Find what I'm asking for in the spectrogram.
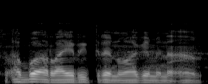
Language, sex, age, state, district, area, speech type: Santali, male, 30-45, West Bengal, Bankura, rural, spontaneous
